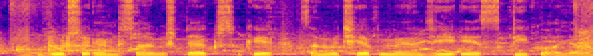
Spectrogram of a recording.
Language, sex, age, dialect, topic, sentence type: Bhojpuri, male, <18, Southern / Standard, banking, statement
